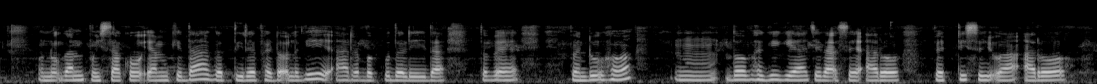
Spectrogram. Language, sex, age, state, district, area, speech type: Santali, female, 18-30, West Bengal, Birbhum, rural, spontaneous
